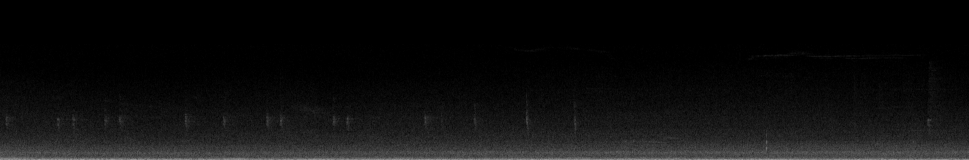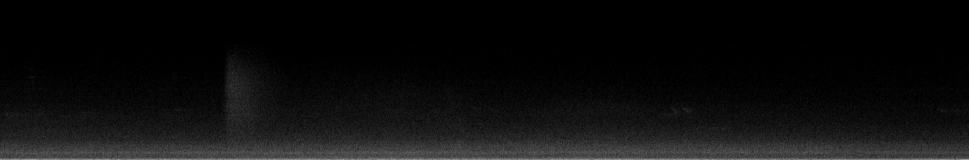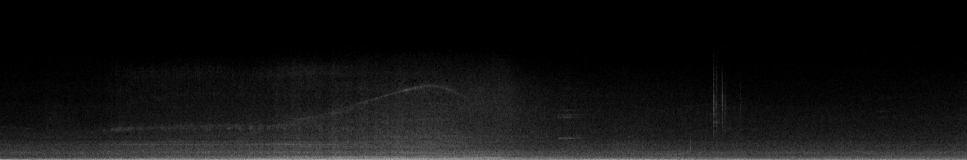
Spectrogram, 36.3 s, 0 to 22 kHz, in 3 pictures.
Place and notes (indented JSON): {
  "title": "Kangoeroepad, Zoetermeer",
  "date": "2010-10-13 17:13:00",
  "description": "Next to a big road",
  "latitude": "52.06",
  "longitude": "4.50",
  "timezone": "Europe/Amsterdam"
}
